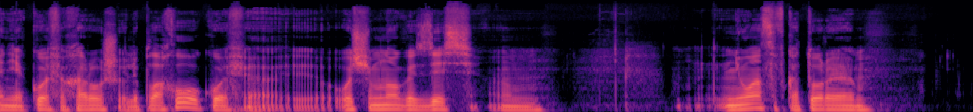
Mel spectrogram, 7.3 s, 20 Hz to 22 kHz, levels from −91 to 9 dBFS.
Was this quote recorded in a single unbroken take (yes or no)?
yes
